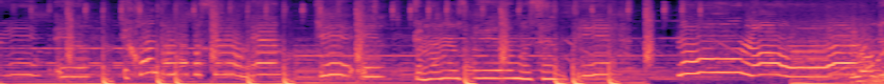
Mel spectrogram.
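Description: A pop song plays loud and close, with a sung vocal melody gliding over a steady punchy beat and bass, briefly dropping out near the end before continuing.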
